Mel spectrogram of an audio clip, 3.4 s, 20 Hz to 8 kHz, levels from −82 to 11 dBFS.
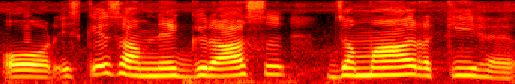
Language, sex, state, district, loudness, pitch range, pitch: Hindi, female, Haryana, Charkhi Dadri, -12 LUFS, 220-245 Hz, 230 Hz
